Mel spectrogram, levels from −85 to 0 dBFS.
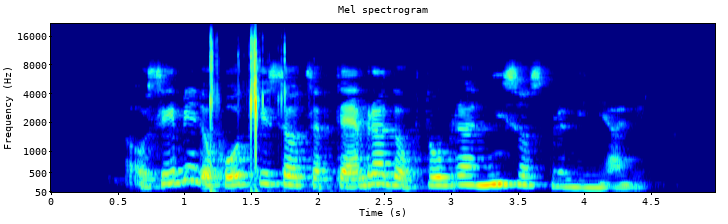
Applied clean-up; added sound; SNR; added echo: none; Crack / Crushing; -3 dB; none.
